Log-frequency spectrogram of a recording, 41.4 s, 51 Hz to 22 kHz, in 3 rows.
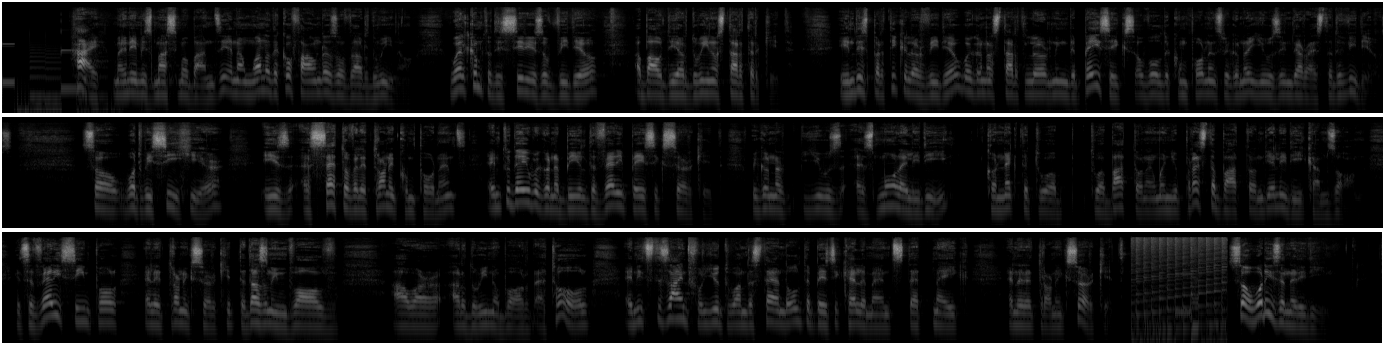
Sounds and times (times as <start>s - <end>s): Speech: 0.7s - 13.9s, 14.6s - 38.9s, 39.9s - 41.0s.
